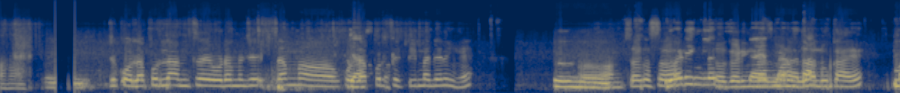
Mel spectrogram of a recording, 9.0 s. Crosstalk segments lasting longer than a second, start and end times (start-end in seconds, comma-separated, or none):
6.7-8.1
